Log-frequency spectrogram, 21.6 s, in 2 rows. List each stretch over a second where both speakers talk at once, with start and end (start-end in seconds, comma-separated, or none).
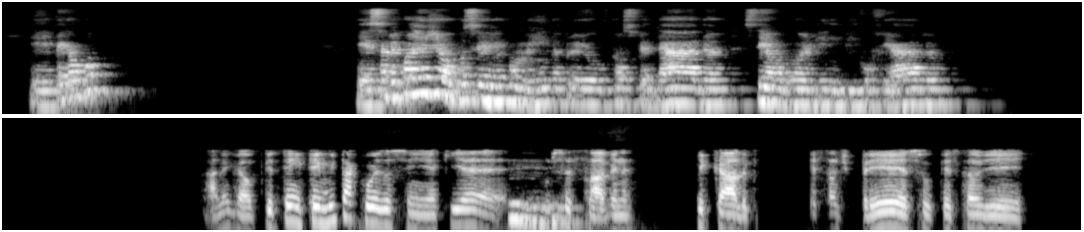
none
